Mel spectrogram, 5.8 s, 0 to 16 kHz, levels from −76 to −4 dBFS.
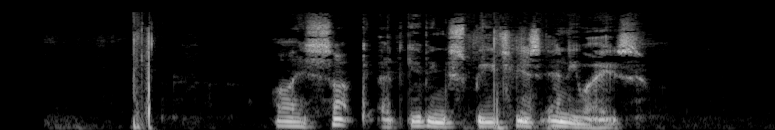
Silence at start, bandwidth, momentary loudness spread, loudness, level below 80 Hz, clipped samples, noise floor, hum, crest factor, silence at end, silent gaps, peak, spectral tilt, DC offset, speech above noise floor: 1 s; 11.5 kHz; 10 LU; -24 LUFS; -46 dBFS; under 0.1%; -67 dBFS; none; 26 dB; 0.95 s; none; -2 dBFS; -3.5 dB/octave; under 0.1%; 43 dB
